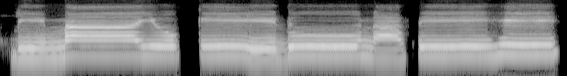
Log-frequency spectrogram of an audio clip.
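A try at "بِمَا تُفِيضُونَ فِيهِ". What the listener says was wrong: Buat ini tadi Yupi, bukan Yupi, Tufi.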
